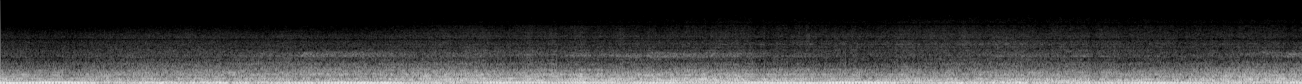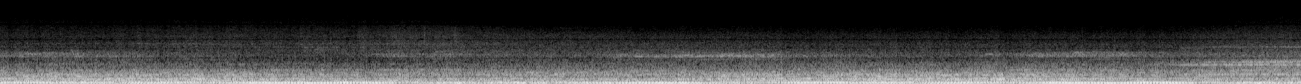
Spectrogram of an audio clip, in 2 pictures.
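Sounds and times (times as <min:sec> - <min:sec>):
dark ambient wash: 0:00.0 - 0:26.0
deep low rumbling drone: 0:00.0 - 0:26.0
faint higher tone: 0:23.3 - 0:26.0.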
